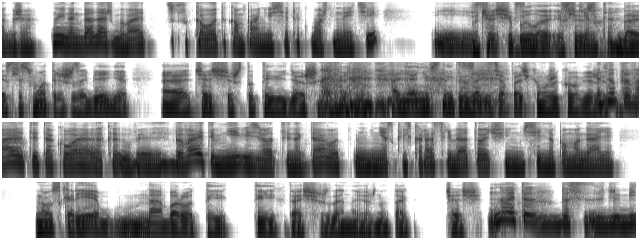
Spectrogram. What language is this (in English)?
Russian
